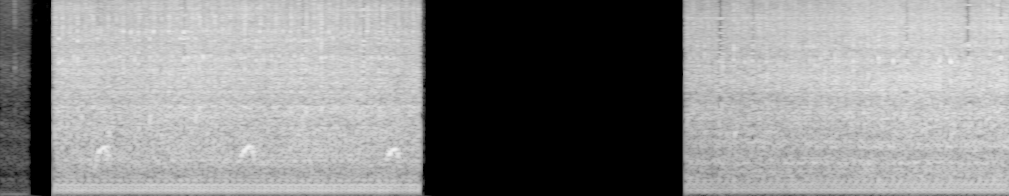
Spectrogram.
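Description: Antique tractor idling with its old engine, a steady low rumbling drone running loud and close in two stretches split by a gap of silence.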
